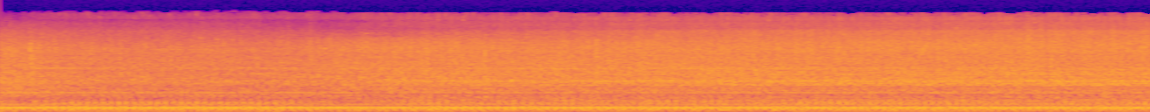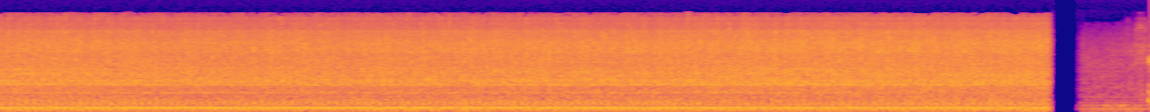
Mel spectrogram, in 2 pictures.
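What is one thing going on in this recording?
A manure spreader clatters and rattles as it runs.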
